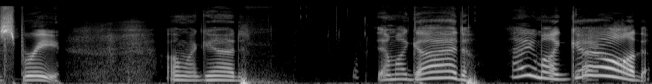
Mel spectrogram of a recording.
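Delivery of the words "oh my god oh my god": drawn-out Australian put-on, rising higher; poor Australian accent. Gamer playing around mid-match, hammy Australian accent. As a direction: stretch it slowly in a mock Australian accent. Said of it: "Talking an Australian accent".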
